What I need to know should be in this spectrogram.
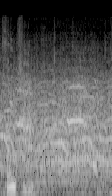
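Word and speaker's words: Klenke: It's spelled K-L-E-N-K-E, but pronounced Klinke.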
